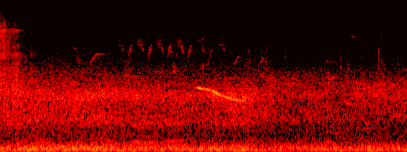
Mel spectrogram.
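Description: Outdoor ambience with a steady low rumble and faint high chirping, and a bird's short falling whistle about two seconds in.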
